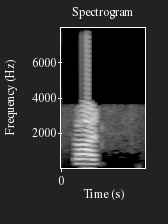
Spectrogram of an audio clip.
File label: Sheriff Dispatch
